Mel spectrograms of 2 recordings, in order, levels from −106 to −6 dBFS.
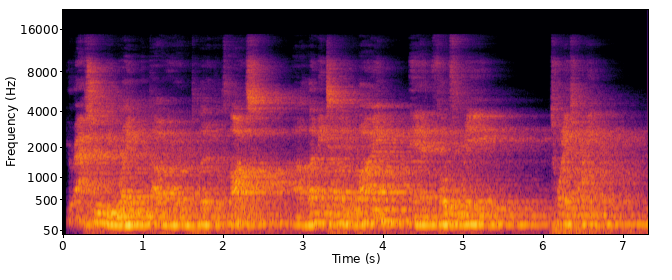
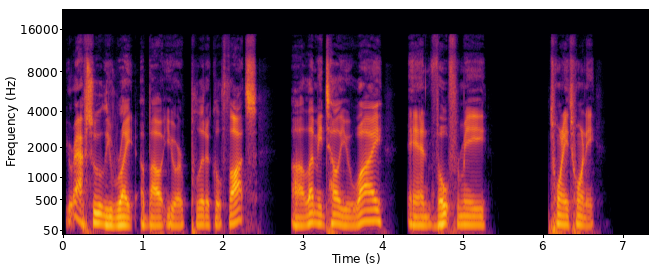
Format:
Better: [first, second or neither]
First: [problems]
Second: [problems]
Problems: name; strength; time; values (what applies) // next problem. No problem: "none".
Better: second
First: off-mic speech; far // room echo; strong; dies away in 3 s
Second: none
